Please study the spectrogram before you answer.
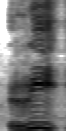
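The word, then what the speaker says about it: ऋ: அடுத்து next letter வந்து ரீ அப்படின்னு ப்ரொனவுன்ஸ் பண்ணணும். நிறைய பேர் இக்ரூ சொல்லி தருவாங்க, க்ரீன்னு சொல்லி தருவாங்க. அதெல்லாம் கிடையாது. இந்த லெட்டரோட இப்போ எழுத போகிற லெட்டரோட சவுண்ட் வந்து ரீ.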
